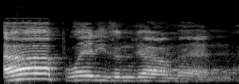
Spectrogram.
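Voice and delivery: loud, slow drawn-out hello; big shout-out greeting. Real, not acted. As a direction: call out to the crowd, stretching it. Greeting the audience, calling out.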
